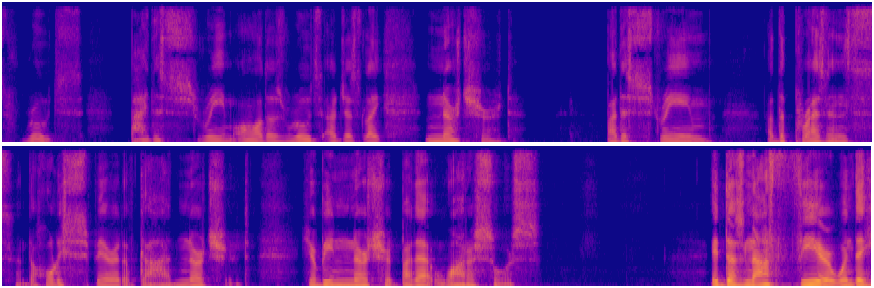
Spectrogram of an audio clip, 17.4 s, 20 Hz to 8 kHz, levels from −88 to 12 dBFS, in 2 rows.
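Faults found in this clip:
Automatic gain rising, 1.97–4.59 s after "roots by the", and 6.15–8.61 s before "and the". Speech and background swell together, about 5 dB then about 4 dB. Probable component: AGC judging input too quiet and ramping gain up over roughly 2.5 s.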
